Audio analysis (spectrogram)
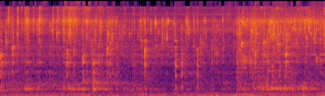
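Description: Whole cumin seeds and black peppercorns frying in hot oil for a Lahori chana breakfast dish, a steady close sizzle with bright crackling spikes that swell louder toward the end, no voices.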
